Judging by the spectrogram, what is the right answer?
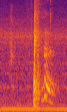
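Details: Little male, eyes wide open, with one short, sharp burst of air and a brief voiced tail over a low steady hum: a single small sneeze.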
